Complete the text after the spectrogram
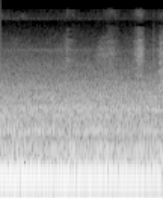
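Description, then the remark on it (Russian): A steady, loud low rumble of a vehicle driving on the road on the third day of a trip hauling old scrap metal from one part of the country to another, the engine and road noise droning continuously without a break from start to finish. “мы сейчас едем уже третий день, везем этот металлолом старый вот, из одной точки страны в другую”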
